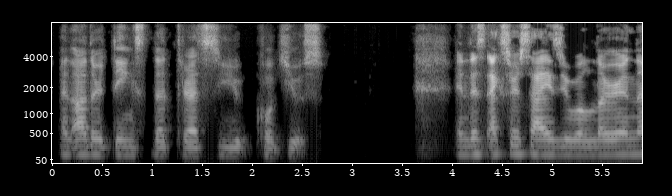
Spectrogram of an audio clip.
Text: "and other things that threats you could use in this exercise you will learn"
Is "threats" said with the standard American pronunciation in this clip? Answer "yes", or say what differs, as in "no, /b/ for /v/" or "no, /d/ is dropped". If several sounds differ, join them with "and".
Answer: no, /t/ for /θ/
